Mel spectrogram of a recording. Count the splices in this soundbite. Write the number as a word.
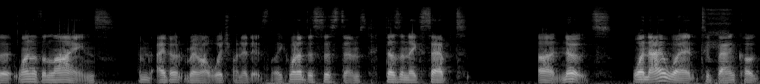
two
